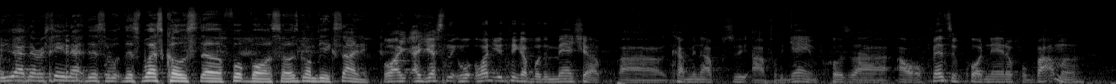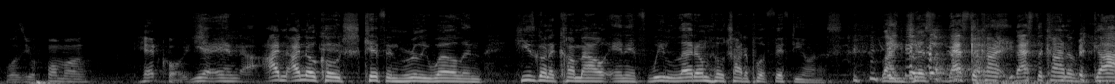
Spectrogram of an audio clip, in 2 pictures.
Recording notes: live from Jack Demsey's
